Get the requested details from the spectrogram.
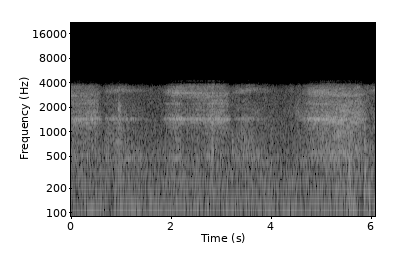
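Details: Snoring recorded on an HTC mobile phone: rough, rattling breaths rising and falling in slow cycles, about three in six seconds, over low room hum.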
